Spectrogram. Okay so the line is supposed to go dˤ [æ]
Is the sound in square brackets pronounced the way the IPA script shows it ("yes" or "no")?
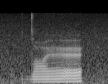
yes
